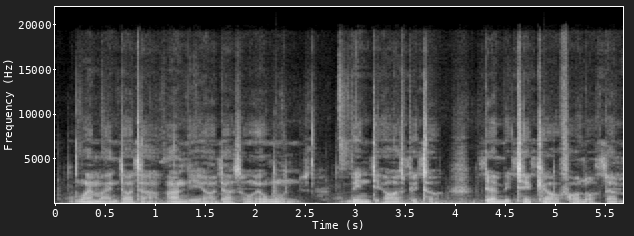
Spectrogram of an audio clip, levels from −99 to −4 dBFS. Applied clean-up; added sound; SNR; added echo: none; Sliding door / Slam / Wood; 15 dB; none.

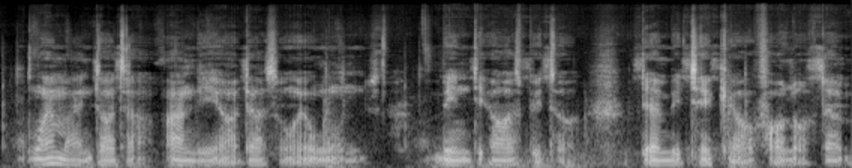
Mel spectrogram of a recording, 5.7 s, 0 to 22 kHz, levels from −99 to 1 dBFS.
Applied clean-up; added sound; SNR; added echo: neural mask model RNNoise.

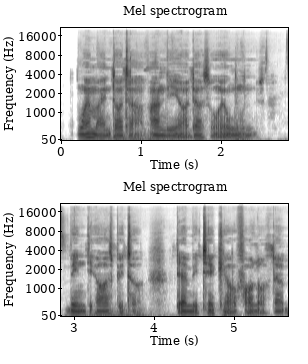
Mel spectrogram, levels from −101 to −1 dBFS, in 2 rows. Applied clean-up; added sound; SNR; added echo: neural mask model DeepFilterNet 3.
